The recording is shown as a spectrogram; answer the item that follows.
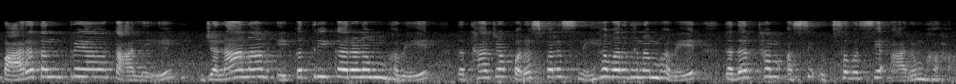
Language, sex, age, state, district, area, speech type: Sanskrit, female, 45-60, Maharashtra, Nagpur, urban, spontaneous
